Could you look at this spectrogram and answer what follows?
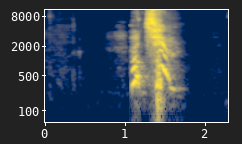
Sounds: Sneeze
